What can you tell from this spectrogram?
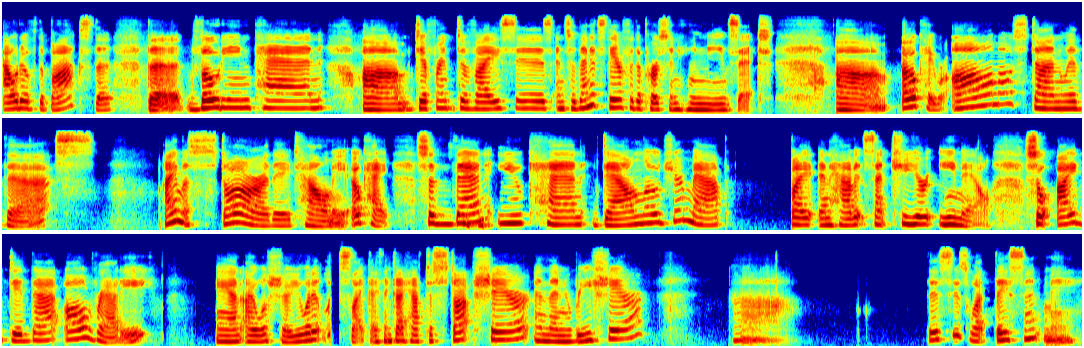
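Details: Adult woman speaking; normal speech.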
